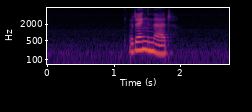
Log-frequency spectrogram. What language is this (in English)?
Norwegian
